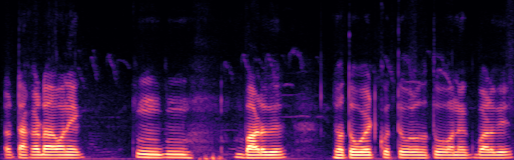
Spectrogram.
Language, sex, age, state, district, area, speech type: Bengali, male, 18-30, West Bengal, Uttar Dinajpur, urban, spontaneous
